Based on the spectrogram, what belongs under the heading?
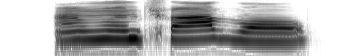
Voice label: Im In Trouble, 1 boy, 4 yrs; Talking Sound Effects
